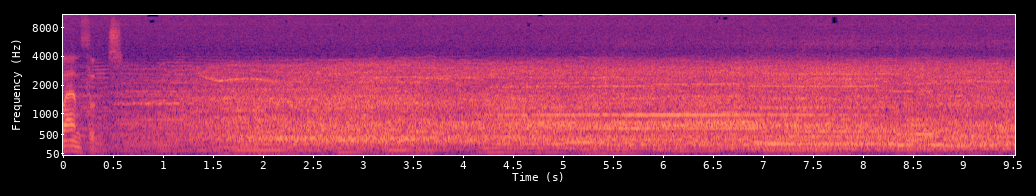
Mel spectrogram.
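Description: A large crowd sings together in an open stadium.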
